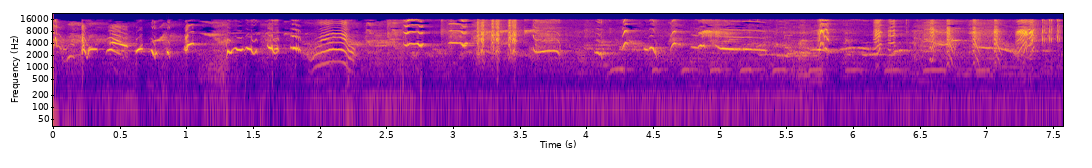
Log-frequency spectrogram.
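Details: Oriental magpie-robin, Medan type, in breeding condition, sings varied high whistles, including clear downward-arching notes near the two-second mark, followed by a run of short, evenly spaced lower chips beneath scratchy chatter.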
